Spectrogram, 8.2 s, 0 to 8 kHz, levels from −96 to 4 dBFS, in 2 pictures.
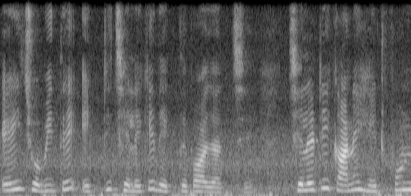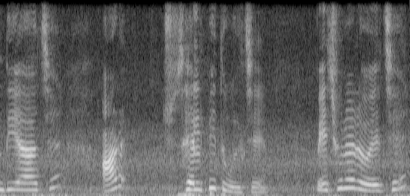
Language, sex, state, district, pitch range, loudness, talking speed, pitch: Bengali, female, West Bengal, Kolkata, 235-300 Hz, -18 LUFS, 125 wpm, 275 Hz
